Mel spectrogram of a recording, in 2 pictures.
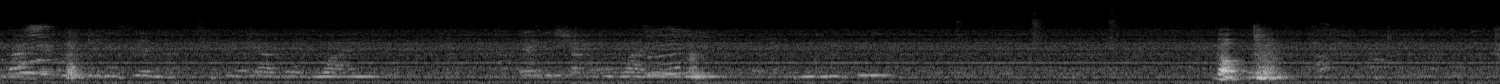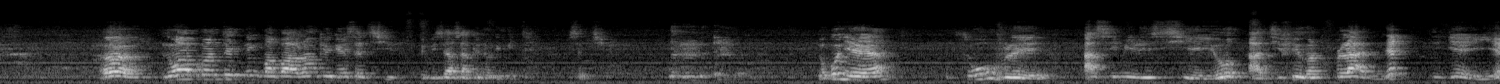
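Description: An elderly man preaches with passion into a microphone, heard through a loudspeaker.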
